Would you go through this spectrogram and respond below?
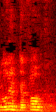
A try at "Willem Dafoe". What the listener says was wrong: It's not William, it's Willem Dafoe. Willem Dafoe.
